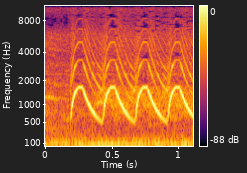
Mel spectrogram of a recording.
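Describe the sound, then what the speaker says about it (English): A police siren in yelp mode from a roleplay video game sweeps up and down rapidly, four quick clear cycles at moderate volume with nothing else heard. "I use Cop Siren Yelp 1."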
